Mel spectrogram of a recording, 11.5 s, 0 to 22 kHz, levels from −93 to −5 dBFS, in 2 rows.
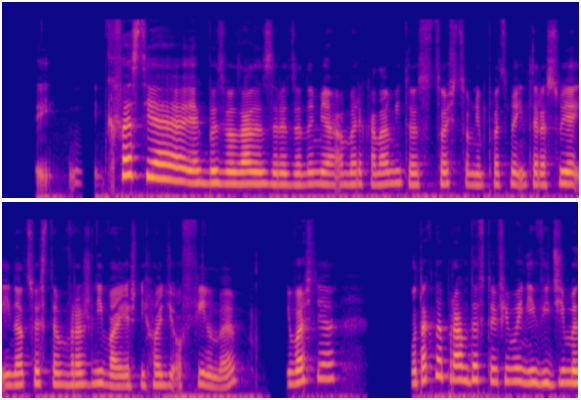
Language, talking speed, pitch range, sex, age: Polish, 165 wpm, 190-225 Hz, female, 20-39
